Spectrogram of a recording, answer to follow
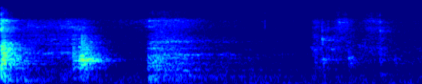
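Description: A few soft rustles and light knocks from a person moving close to the microphone, with short scuffs and clothing brushing.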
